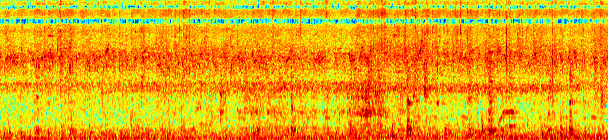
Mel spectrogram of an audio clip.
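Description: A flock of same-sized ducks at a duck farm hatchery keeps up a continuous low quacking and clucking chatter, steady and fairly faint, with no other sounds standing out.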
